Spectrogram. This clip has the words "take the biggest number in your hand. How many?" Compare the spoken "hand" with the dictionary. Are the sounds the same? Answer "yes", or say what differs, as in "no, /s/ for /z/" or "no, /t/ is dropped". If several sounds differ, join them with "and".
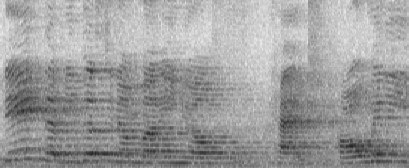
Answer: no, /n/ is dropped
